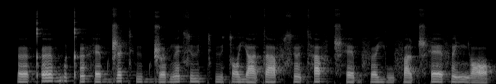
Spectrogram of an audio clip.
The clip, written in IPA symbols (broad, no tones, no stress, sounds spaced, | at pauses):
œ kʼ œː b w ə kʼ œ̃ h ɛ b ɖ͡ʐ ɛ tʰ ʉ b ɖ͡ʐ œ b ɛ̃ s ʉ tʰ ʉ t ɔ j a t aː f s œ̃ tʰ a f ʈ͡ʂʰ ɛ b f œ j u f a ʈ͡ʂʰ ɛ f ɛ̃ ɲ ɒ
